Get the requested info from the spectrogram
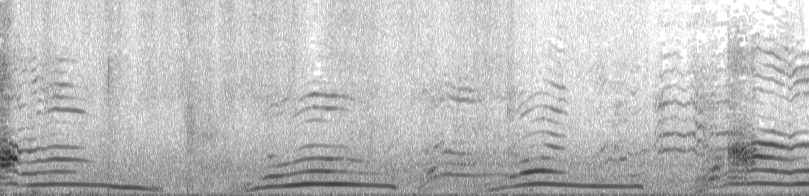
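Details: Female cat attacked by three male cats on the street, giving drawn-out wavering yowls, each arching up and falling over about a second, repeated with brief gaps, with several overlapping cries.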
